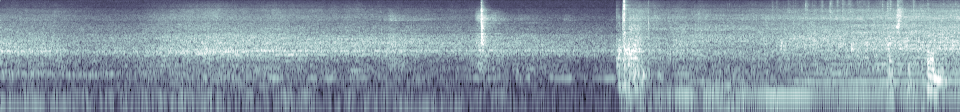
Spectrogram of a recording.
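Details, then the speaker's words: Beko washing machine after a PCB repair by resoldering, on a spin and drain program with no water in it: a soft, steady hum from the drain pump running dry, with no grinding or rattle; normal. "pump working. There's no water in it. This is just a quick test. It's just on a drain at the moment."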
